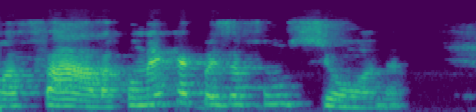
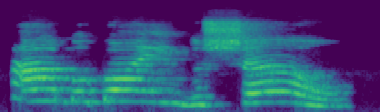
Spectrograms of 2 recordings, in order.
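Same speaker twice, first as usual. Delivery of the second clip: put-on higher-pitched adult echoing a toddler's "bobó indo chão"; parroting baby talk; 4 semitones higher than usual. Shown as a demonstration. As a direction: coo the toddler's words back as a question. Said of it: "repetindo a forma como ele fala".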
